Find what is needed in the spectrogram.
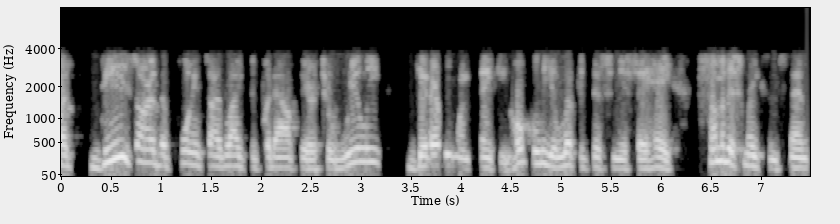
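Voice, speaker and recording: A man speaks in a New York accent at a fairly quick pace. His pitch is fairly high and swings very widely. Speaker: business speaker, IT entrepreneur. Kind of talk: webinar presentation. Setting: webinar. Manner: fast.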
